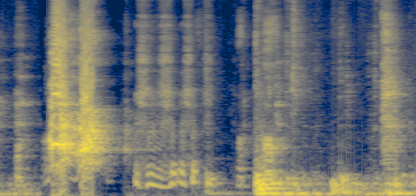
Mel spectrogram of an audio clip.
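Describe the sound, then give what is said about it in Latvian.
A dog barks loudly, a quick pair of sharp barks, followed by softer whining and rougher barking noises over the next few seconds. “tev ir, tev ir pārtika virtuvē. Ceru, ka tā nav šokolāde, bet šokolāde tev nogalinās.”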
